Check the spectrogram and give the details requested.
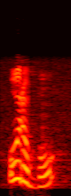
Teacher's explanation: Urubu, bu é a sílaba tônica mais forte, né? Se ela é tônica, ela é mais forte.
